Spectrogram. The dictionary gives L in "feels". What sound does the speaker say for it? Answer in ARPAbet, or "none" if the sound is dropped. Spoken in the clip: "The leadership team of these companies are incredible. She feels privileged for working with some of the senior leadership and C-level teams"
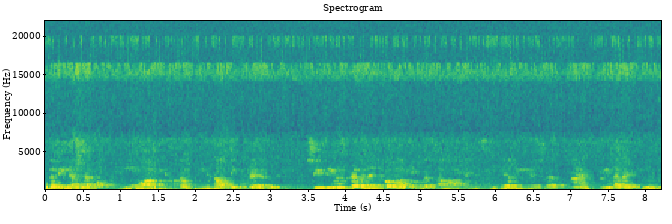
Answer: none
